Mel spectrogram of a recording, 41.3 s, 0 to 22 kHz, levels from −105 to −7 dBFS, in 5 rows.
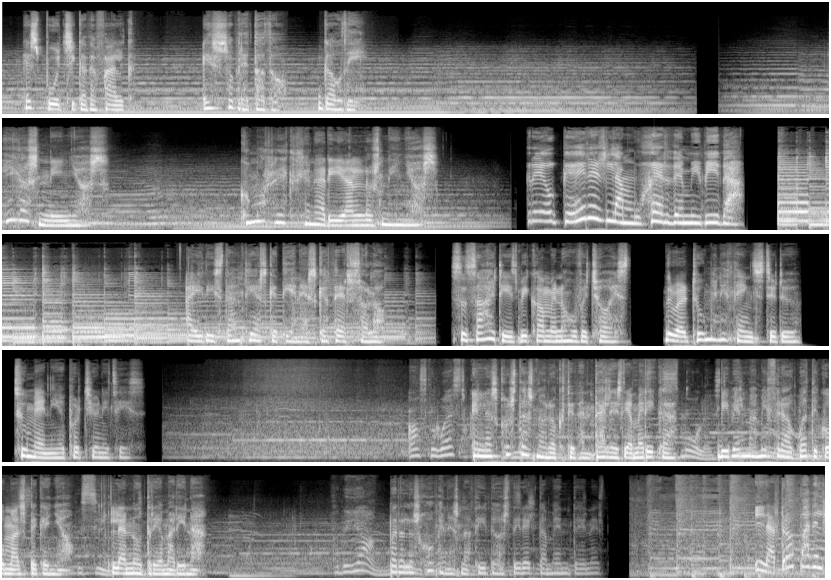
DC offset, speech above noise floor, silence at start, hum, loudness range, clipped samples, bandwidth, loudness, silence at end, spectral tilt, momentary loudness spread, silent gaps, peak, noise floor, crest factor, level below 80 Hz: under 0.1%; 30 dB; 0 s; none; 12 LU; under 0.1%; 16 kHz; -14 LUFS; 0 s; -4.5 dB/octave; 19 LU; 6.95-7.16 s, 13.41-13.51 s, 15.72-16.02 s, 20.93-21.03 s, 26.26-26.40 s, 39.14-39.34 s; 0 dBFS; -43 dBFS; 16 dB; -38 dBFS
